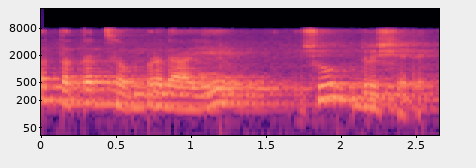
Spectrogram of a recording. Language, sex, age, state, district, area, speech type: Sanskrit, male, 18-30, Karnataka, Raichur, urban, spontaneous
